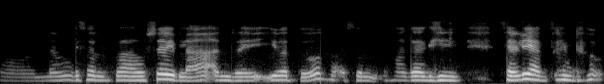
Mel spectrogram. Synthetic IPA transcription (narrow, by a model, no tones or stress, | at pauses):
ɦnɐmɐɡesʋɐlpɐːwʃɐʋilːɐɐ̰nd̪ɐɾe̞iʋɐt̪ːusɐlɦaːɡaːɡit͡ʃɐɭiaːɡ̚t̪oɳʈu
